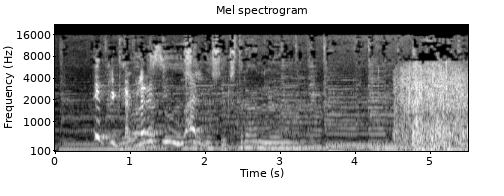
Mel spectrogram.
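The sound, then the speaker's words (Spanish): Rain falls as a dense, loud hiss that surges in near the end, after a stretch of wavering voice-like tones over a steady low hum. “Llueve, amigos.”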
